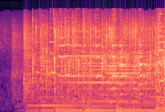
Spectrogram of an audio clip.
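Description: Audience applause bursts in after a brief quiet moment and continues as a dense, steady wash of clapping, with a low sustained tone humming beneath it.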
